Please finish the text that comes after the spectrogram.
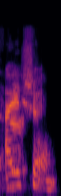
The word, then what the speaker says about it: Aisha: Aisha, like Aisha baby.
